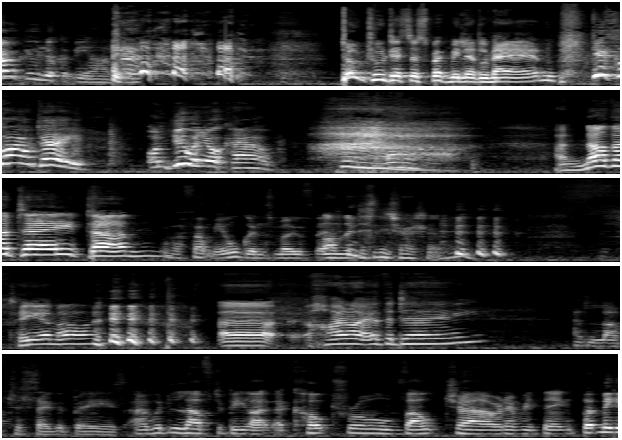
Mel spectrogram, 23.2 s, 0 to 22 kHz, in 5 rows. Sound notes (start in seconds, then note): 0.8 laughing; 6.9 both sigh deeply; 12.5 laughing; 14.6 laughing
